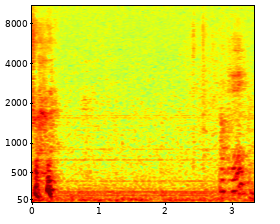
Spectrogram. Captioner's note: laughs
